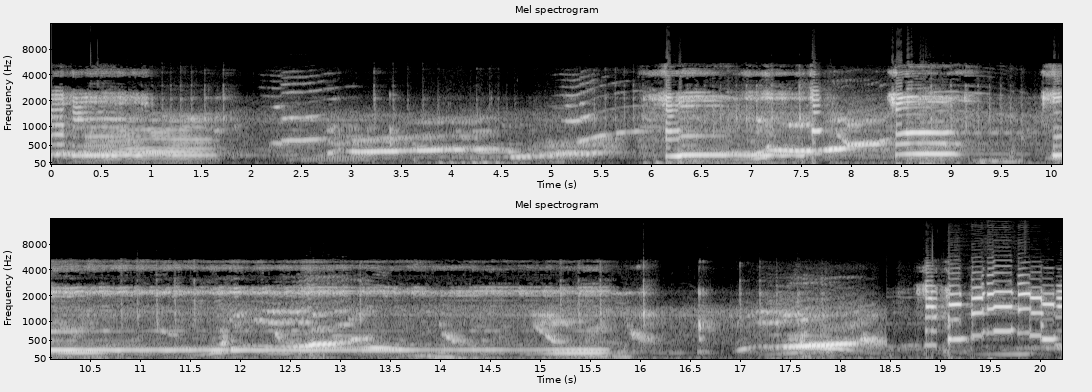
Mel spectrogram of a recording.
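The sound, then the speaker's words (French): A clarinet, played by David Rottenberg to whales in Hawaii, holds long, steady notes while deep whale calls swoop, moan and echo around it, the two sounds weaving together with no talking. “de David Rottenberg qui joue de la clarinette aux baleines à Hawaï sur France Culture.”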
